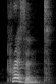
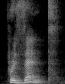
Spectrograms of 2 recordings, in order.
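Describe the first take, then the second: First: "present" stressed on the first syllable, PREsent. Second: "present" stressed on the second syllable, preSENT. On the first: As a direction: punch the PRE in "present", like the gift. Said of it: "emphasis placed on a particular syllable". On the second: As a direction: lean on SENT in "present", like the verb. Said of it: "present means the action of doing". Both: Shown as a demonstration.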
